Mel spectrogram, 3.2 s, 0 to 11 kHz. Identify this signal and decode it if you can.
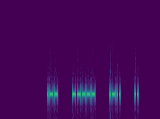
Morse code, heard as a keyed tone, about 49 wpm, spaced as for 23 wpm, 700 Hz. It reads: W0LI
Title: USA Call Signs - 4x Character Spacing - 50wpm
